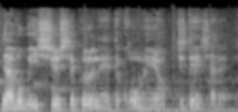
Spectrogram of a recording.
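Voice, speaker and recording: A man tells a story quickly, his pitch leaping up and down as he acts out the lines of people in it. He laughs often, and soft music plays underneath. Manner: animated storyteller who acts out quoted voices and laughs often. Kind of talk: casual storytelling chat.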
